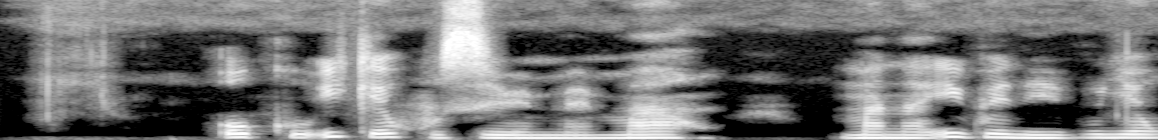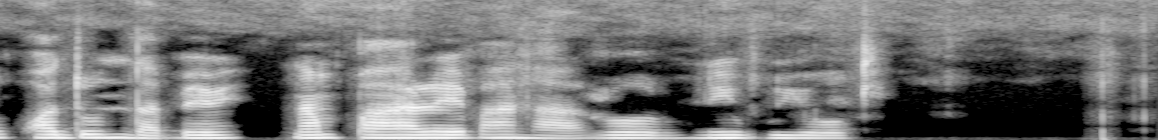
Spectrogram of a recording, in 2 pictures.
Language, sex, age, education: Igbo, female, 30-45, tertiary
